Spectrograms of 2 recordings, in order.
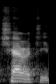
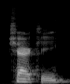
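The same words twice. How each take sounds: First: An O vowel is heard between R and K. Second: No O vowel is heard between R and K. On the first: "if I say it that way. There's kind of an O there"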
